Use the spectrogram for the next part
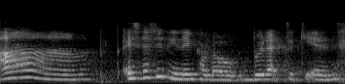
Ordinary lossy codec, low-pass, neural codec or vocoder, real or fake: MP3, 48 kbps; 7.2 kHz; codec, 24 kHz, 0.9 kbps, WavTokenizer, small release; fake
